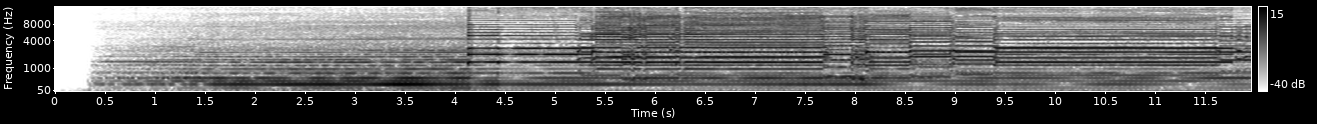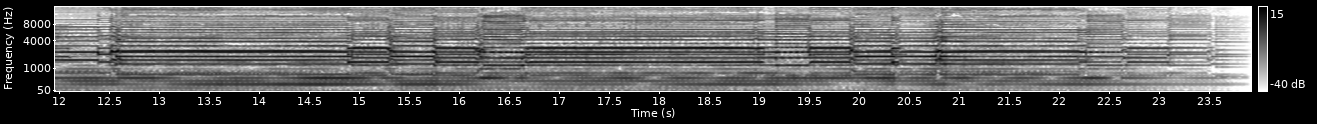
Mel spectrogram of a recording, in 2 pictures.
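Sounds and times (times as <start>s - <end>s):
musical duet: 0.4s - 23.9s.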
